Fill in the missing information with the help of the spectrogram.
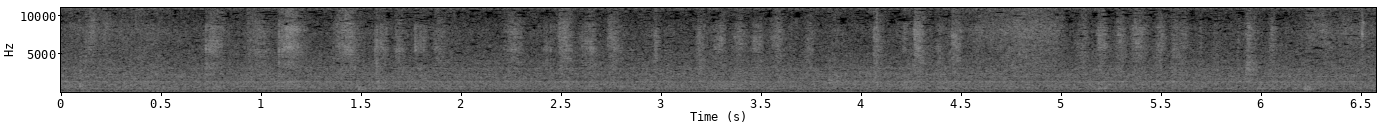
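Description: Felt-tip marker nib rubbing on brown kraft paper in many short, faint strokes, blending out shading to make it smoother. A steady low hum runs underneath.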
